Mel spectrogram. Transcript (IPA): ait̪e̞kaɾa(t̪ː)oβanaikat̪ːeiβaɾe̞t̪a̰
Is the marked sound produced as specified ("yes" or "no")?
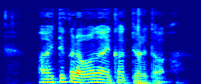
no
